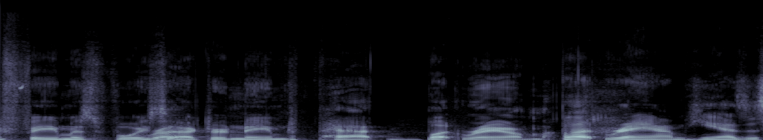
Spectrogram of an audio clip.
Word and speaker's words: Buttram: voice actor named pat buttram but ram he has a star on hollywood his name is pat buttram yes he's rat how do you spell that uh b-u-t-t-r-a-m just how you say it you know you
